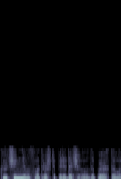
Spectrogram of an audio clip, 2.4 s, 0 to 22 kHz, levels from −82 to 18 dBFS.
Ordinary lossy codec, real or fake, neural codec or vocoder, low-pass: AAC, 16 kbps; fake; codec, 24 kHz, 0.9 kbps, WavTokenizer, medium speech release version 1; 7.2 kHz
